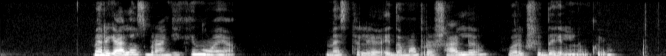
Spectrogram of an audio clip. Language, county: Lithuanian, Vilnius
